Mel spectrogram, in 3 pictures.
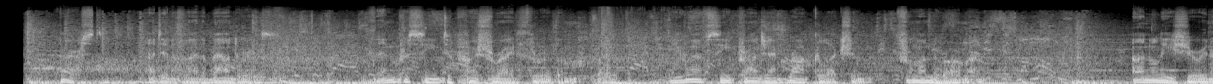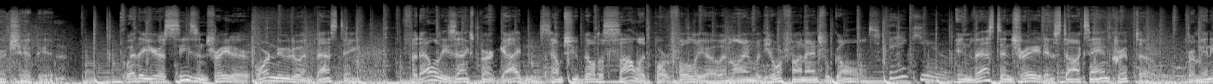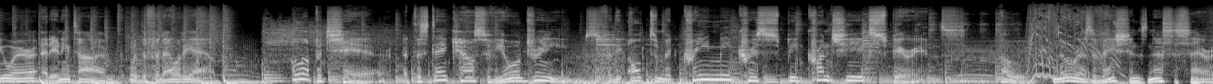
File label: Commercials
